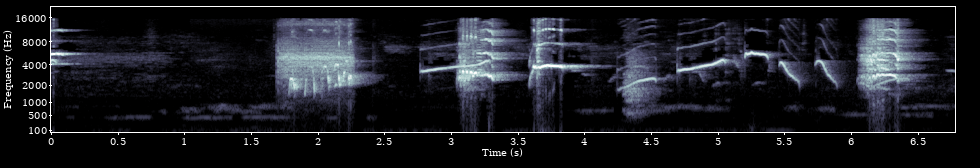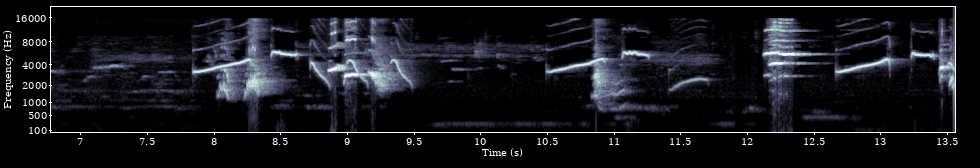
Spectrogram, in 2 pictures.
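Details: Morning song of an Oriental magpie-robin, used to stir rival birds: brief whistled phrases with rising slurs separated by pauses, interrupted by several loud, raspy noise bursts.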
